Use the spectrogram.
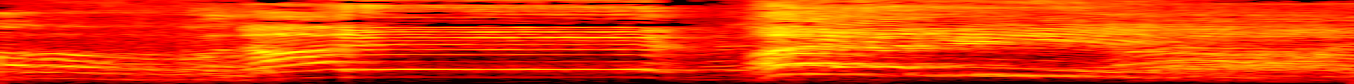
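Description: A crowd at a Shia religious gathering answers a preacher's call with a loud, sustained collective chant, voices rising together in a held harmonic tone before a brief dip and a second swell.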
